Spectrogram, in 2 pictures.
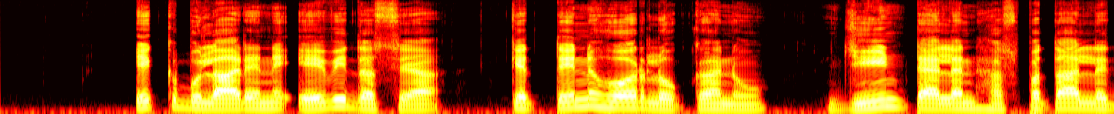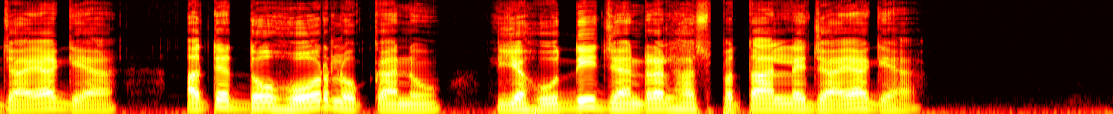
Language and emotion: Punjabi, neutral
